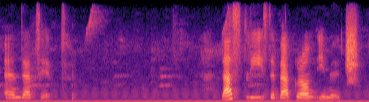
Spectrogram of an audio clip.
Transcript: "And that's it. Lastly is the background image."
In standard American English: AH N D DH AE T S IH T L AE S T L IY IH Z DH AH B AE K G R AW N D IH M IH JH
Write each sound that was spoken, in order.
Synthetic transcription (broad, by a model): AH N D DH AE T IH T L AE S T L IY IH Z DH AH B AE K G R AW N D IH M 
